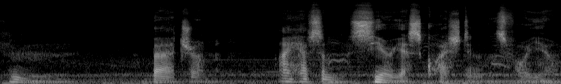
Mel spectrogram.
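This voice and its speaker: Male role-player for a young vampire: extremely low, crisp bright edge, measured scripted questioning. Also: slight background noise. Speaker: player reading a fledgling vampire's lines. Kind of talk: scripted role-play dialogue.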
